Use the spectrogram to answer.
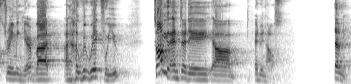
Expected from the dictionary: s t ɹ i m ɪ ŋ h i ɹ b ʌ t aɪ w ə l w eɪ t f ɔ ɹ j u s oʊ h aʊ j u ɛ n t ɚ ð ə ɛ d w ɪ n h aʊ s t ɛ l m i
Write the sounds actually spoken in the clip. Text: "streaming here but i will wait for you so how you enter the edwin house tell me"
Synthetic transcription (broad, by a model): s t ɹ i m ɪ ŋ h i ɹ b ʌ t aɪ w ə w eɪ t f ɔ ɹ j u s oʊ h aʊ j u ɛ n t ɚ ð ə ɛ d w ɪ n h aʊ s t ɛ l m i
